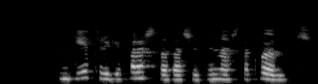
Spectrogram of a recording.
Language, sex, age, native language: Icelandic, female, 11, Icelandic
